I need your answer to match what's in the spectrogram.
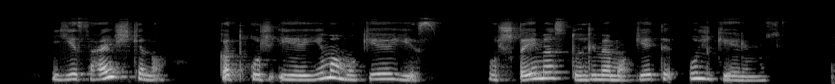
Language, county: Lithuanian, Vilnius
